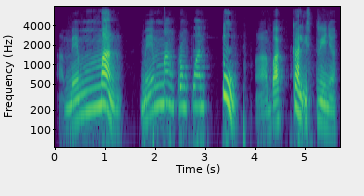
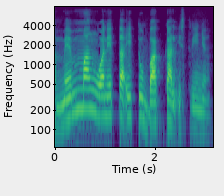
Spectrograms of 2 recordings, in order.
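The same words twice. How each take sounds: First: Memang drawn out slowly and pitched high; stress on memang. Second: Said in the usual way. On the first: Shown as a demonstration. Teacher showing emphasis on memang. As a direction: lean hard on memang, slowly.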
